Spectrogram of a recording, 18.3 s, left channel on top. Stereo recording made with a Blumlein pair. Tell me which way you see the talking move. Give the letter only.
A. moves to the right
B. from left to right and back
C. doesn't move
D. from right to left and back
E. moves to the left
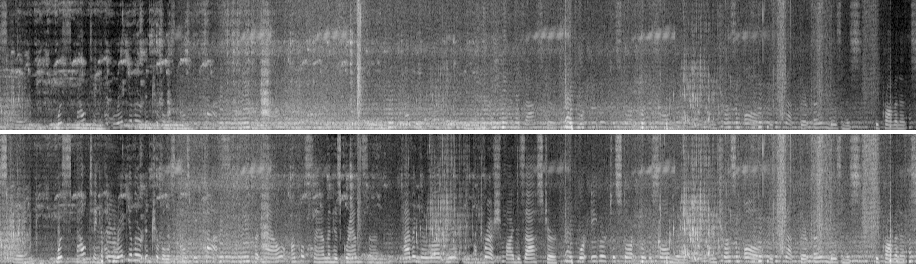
C.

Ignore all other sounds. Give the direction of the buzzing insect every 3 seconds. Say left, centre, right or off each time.
right, centre, left, left, centre, right.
